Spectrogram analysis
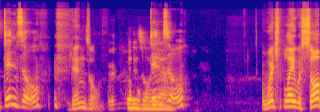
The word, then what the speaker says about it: Denzel: But yeah, apparently his name is pronounced Denzel.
